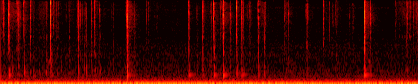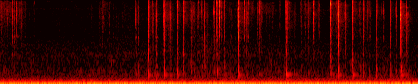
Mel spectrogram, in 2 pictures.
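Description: Fingertips of both hands type lightly on the black plastic keycaps of a MacBook Pro laptop keyboard, in its aluminum body, resting on a wooden desk. Quick, bright key clicks come at an uneven pace over a steady low hum.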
